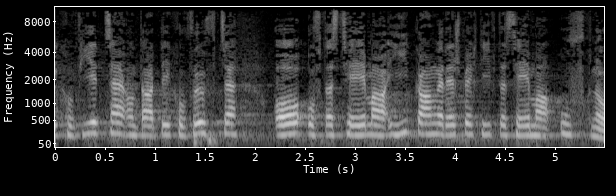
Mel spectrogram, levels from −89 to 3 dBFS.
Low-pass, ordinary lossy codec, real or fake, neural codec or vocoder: none; none; real; none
